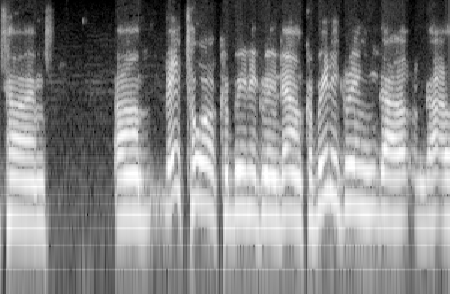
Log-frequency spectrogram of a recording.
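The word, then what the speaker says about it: Cabrini-Green: something called I want to make sure I pronounce it correctly Cabrini Green yeah Cabrini Green was actually one of the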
